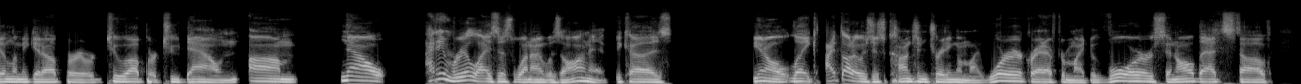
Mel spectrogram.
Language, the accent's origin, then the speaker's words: English; the South, United States; Growing up in the South, like if you were depressed or you were having mental issues or had ADHD and stuff, you couldn't go to your parents for that.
